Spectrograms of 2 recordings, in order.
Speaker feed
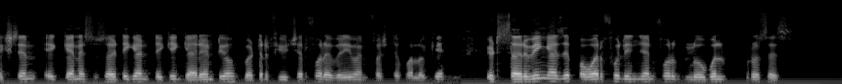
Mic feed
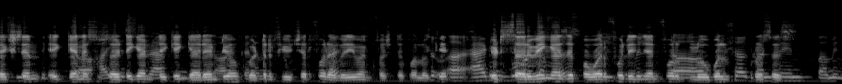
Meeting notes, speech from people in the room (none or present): present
